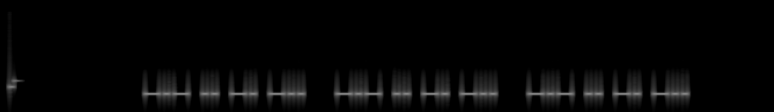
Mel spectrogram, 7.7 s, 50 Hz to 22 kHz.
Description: Morse code, heard as a keyed tone, about 25 wpm, 700 Hz. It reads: KIND KIND KIND
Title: Top 300 Words Repeated 25wpm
